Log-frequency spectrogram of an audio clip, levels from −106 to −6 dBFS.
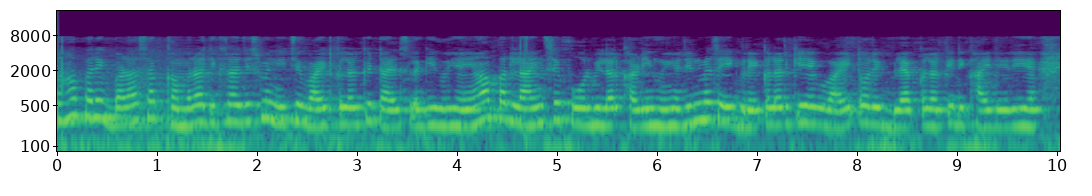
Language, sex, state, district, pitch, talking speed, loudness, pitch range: Hindi, female, Chhattisgarh, Sarguja, 230 Hz, 265 wpm, -31 LUFS, 220-255 Hz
